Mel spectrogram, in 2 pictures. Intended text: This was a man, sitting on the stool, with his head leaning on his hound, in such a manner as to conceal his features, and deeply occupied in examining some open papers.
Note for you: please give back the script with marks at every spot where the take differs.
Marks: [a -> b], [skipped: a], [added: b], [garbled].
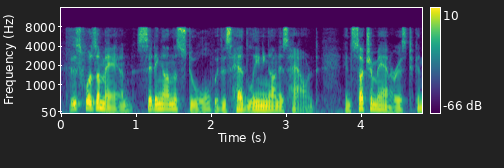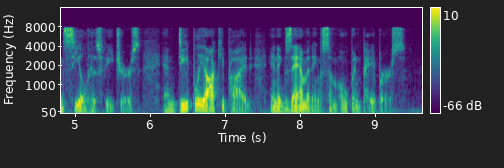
This was a man, sitting on the stool, with his head leaning on his hound, in such a manner as to conceal his features, and deeply occupied in examining some open papers.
